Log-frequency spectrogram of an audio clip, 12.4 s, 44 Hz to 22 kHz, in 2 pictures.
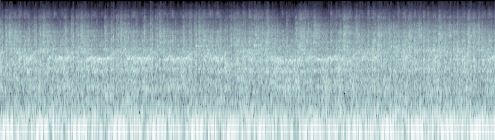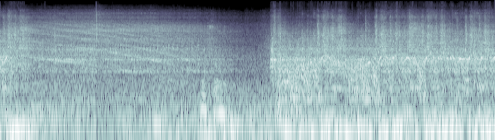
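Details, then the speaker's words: John Deere 3130 diesel tractor start attempt, intake off, glow plug heat not yet applied; starter turns over steadily about four even beats a second without catching, seems to need heat; cranking, no start yet. "Sounds like it needs a bit of heat."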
